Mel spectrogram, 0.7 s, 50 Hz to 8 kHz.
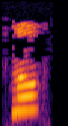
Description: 怎么读
mōu
mou1.mp3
